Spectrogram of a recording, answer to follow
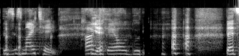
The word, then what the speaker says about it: Raquel Dutra: I want everyone to know how to correctly pronounce it. Okay, so this is my take. Yeah. Raquel Dutra.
